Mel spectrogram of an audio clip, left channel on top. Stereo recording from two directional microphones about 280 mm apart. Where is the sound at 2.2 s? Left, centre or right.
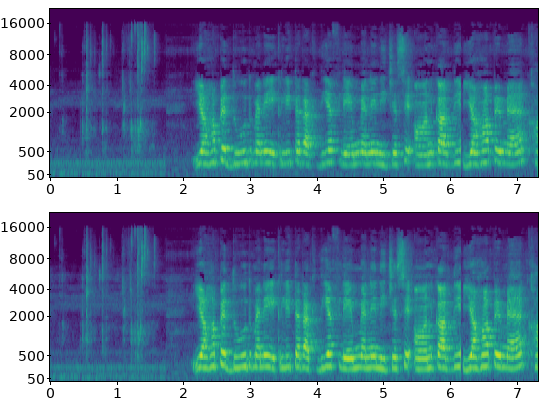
Centre.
